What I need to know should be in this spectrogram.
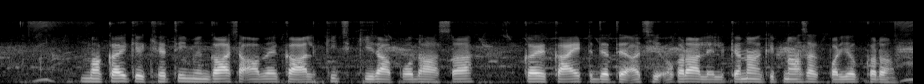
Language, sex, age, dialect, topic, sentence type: Maithili, male, 31-35, Bajjika, agriculture, question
